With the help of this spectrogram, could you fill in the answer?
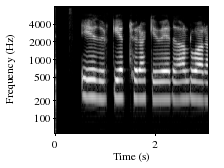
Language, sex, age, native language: Icelandic, male, 8, Icelandic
